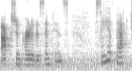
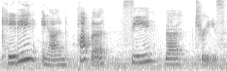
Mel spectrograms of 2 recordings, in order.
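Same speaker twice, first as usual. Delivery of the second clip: slow, word-by-word reading for first graders; slow reading aloud; much slower than usual. Shown as a demonstration. Teacher reading slowly to first graders, word by word. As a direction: read it out slowly for the kids to follow. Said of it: "go ahead and read along with me".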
